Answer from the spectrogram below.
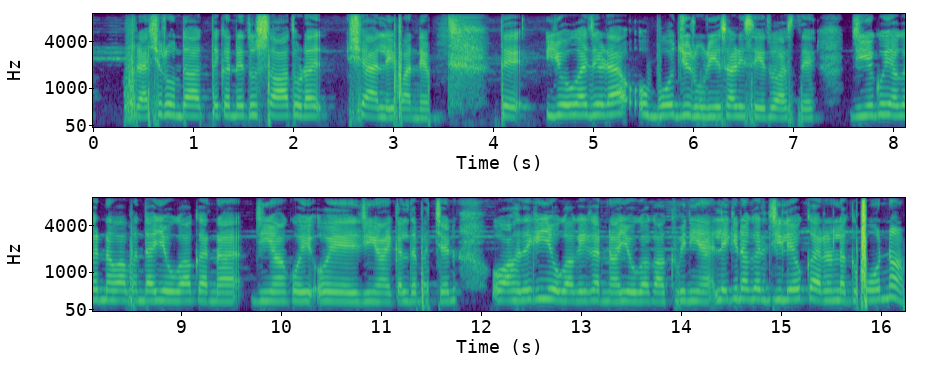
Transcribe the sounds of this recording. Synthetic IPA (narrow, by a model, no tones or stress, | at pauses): pʰɾɛːʃəɾɦõːnd̪aːt̪eːkənːẽːt̪ʊ̃saːt̪ʰoːɽaː | ʃɛːlːiːpaːnːeːt̪eːjoːɡaːd͡ʒeːɽaːɛʔoːbɔːt̪zəɾuːɾiːɛːsaːɽiːseːt̪ʋaːst̪eːd͡ʒiːãːkoːiːəɡəɾnəʋaːbənd̪aːjoːɡaːkəɾnaːd͡ʒiːãːkoːiːʔoːed͡ʒiːãːɪkəld̪eːbətːʃənoːaːkʰd̪eːkɪjoːɡaːkeːkəɾnaːjoːɡaːkakʰʋiːnĩːɛ̰ːleːkɪnəɡəɾd͡ʒileːoːkəɾənləɡpoːnːaː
